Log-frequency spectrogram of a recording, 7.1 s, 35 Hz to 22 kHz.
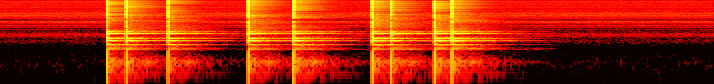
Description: Tap code, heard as taps on a metal pipe, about 6 knocks a second, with room echo. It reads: FAG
